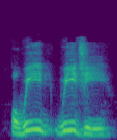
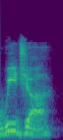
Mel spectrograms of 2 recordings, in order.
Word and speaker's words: Ouija: Yeah, I was looking at not IMDb, but Rotten Tomatoes top Blumhouse movies, and Ouija or Ouija, depends on how you want to pronounce it, is in the top, I think, 5 or 6 best reviewed movies for Blumhouse.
